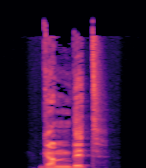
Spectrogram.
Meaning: gambit, a form of opening a chess game
- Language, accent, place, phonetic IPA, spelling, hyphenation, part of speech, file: German, Germany, Berlin, [ɡamˈbɪt], Gambit, Gam‧bit, noun, De-Gambit.ogg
